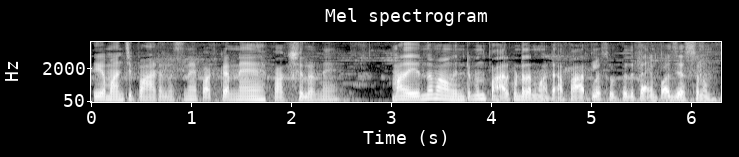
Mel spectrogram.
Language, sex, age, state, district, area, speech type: Telugu, male, 18-30, Telangana, Ranga Reddy, urban, spontaneous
